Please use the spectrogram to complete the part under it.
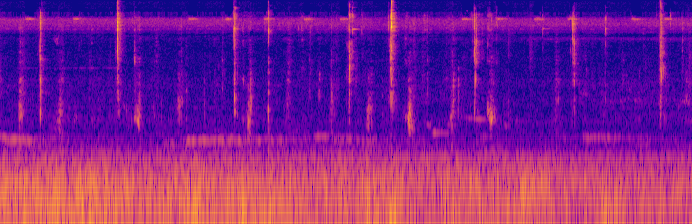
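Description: Close, steady chewing of a meal of bottle gourd greens cooked in a shrimp curry, with soft wet bites and small crunches repeating at an even pace and no talking.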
